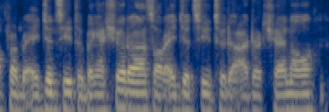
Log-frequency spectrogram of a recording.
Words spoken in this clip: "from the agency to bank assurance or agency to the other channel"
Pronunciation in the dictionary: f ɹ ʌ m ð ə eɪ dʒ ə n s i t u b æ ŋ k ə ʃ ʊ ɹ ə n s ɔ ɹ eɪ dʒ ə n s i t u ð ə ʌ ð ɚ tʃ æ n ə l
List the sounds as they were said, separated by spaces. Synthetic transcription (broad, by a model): f ɹ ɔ m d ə eɪ dʒ ə n s i t u b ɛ ŋ ə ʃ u ɹ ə n s ɔ ɹ eɪ dʒ ə n s i t u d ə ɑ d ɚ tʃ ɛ n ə l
